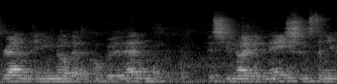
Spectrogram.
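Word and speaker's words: 国連: koku and connect the character for connection is pronounced ren, and you know that koku ren is United Nations, then you can also get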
